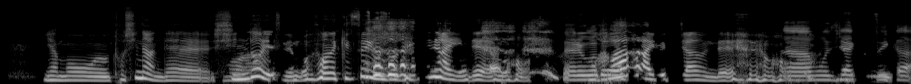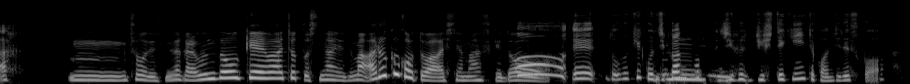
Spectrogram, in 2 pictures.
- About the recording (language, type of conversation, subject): Japanese, podcast, 不安を乗り越えるために、普段どんなことをしていますか？
- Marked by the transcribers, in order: laugh; laughing while speaking: "言っちゃうんで、もう"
